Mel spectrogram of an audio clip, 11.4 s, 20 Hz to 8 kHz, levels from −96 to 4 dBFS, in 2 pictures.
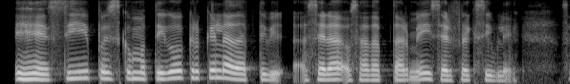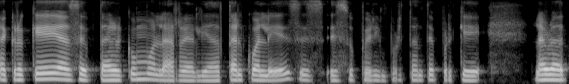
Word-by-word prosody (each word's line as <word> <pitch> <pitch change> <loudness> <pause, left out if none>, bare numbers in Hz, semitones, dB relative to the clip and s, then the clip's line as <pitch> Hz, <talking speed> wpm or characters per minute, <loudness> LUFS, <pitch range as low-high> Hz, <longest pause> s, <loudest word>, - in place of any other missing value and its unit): Eh, 200 -2 +6
sí, 225 +5 -1
pues 225 -3 -1
como 225 -2 +1
te 215 +1 -1
digo, 240 +3 +4
creo 245 -2 -1
que 260 +1 +2
la 245 -3 +5
adaptabili 190 -2 +2 0.2
sera 190 +2 +3
o - - -2
sea, 180 0 -3
era 175 0 0
adaptarme 175 +3 -1
y 210 - +1
ser 175 -2 +1
flexible. 170 -2 -4 0.4
O - - -37
sea, 185 - -2
creo 185 0 -2
que 205 +1 +3
aceptar 175 -2 +1
como 200 -1 -2
la 175 - 0
realidad 160 -1 -3
tal 180 +1 -1
cual 170 -2 0
es, 195 +7 -1
es 170 -1 -8
es 165 -1 -7
superimportante, 175 0 -7
porque 165 -3 -4 0.5
la 185 - +3
verdad 180 -1 +6
185 Hz, 185 wpm, -24 LUFS, 175-210 Hz, 0.5 s, Eh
